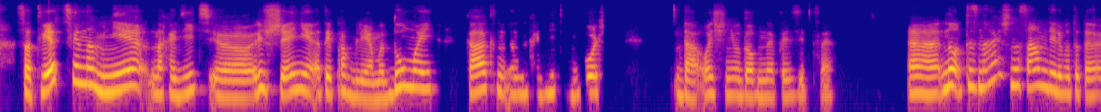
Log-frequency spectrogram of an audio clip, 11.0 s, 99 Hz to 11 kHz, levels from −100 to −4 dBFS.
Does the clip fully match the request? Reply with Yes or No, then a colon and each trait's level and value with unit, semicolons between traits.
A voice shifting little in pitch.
No: average, 4.6 semitones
